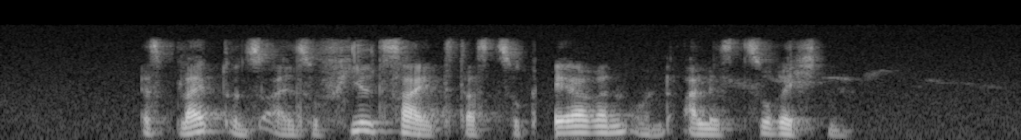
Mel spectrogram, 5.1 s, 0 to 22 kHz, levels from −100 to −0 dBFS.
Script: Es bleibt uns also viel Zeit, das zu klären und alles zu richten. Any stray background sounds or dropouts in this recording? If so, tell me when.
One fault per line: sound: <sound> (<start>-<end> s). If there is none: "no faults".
sound: dropout (2.7-2.8 s)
